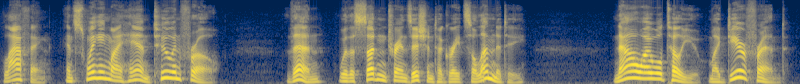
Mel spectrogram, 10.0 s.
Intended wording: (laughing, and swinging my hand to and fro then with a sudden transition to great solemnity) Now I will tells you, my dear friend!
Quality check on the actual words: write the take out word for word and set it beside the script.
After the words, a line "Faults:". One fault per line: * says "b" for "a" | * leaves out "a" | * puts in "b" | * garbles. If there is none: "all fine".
(laughing, and swinging my hand to and fro then with a sudden transition to great solemnity) Now I will tell you, my dear friend!
Faults:
* says "tell" for "tells"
